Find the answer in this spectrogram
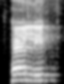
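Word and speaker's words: phthalic: यह दोनों बराबर में इसको कहते हैं फैलिक एसिड पी साइलेंट रहता है लिक एसिड प अगर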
